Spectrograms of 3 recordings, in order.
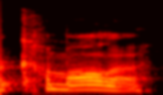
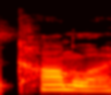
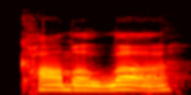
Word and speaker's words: Kamala: pretty critical of Trump, yet still called her Kamala. So I don't really understand where this guy sits on the political spectrum, because he blatantly mispronounced the vice president's name. It's Kamala Harris.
